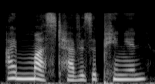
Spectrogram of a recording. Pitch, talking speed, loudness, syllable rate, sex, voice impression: 235 Hz, 195 wpm, -18 LUFS, 5.1 syllables/s, female, feminine, slightly adult-like, slightly powerful, slightly cute, refreshing, slightly unique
